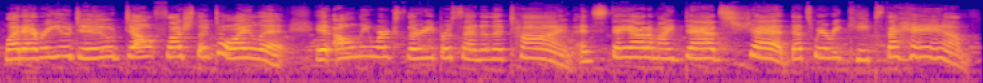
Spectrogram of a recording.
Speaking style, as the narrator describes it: someone shouts

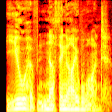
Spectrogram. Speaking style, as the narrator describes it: growls the wolf

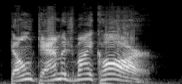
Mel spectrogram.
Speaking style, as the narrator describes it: Huff was shaken back into his seat, and he shouted

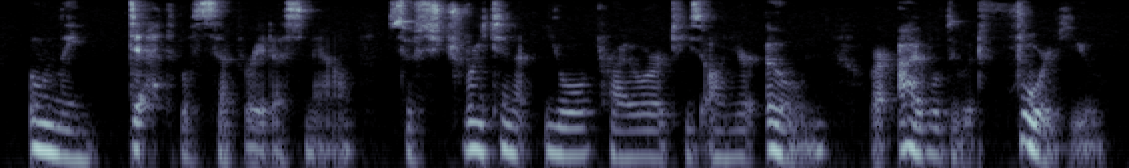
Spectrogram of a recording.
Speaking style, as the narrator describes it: he growled

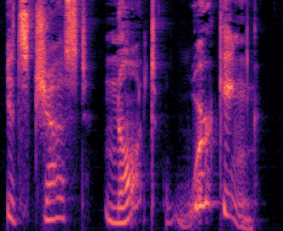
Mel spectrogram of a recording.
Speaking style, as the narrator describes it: cried Jerry

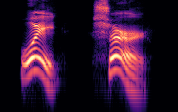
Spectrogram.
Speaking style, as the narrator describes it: pleaded the now muffled voice

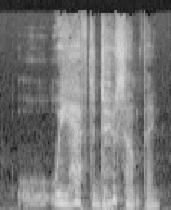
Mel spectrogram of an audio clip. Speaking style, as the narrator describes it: Evan croaked

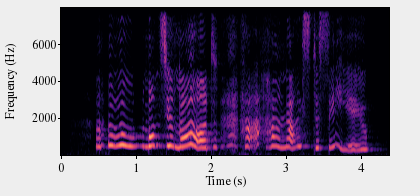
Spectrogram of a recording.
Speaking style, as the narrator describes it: stammered the head chef

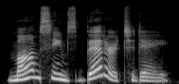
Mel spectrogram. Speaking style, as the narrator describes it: Dad exclaimed as he hurried

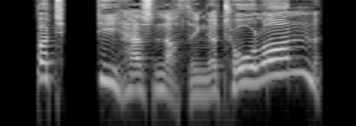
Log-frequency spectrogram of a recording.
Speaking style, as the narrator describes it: cried out all the people

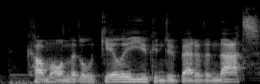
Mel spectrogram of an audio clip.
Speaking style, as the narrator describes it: he chuckles to himself

